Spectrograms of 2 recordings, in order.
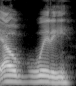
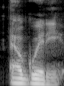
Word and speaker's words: El Guiri: Is it Spanish? I believe it's Spanish. It's Spanish. It's a Spanish studio, yeah. Then it would be El Guiri. El Guiri.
